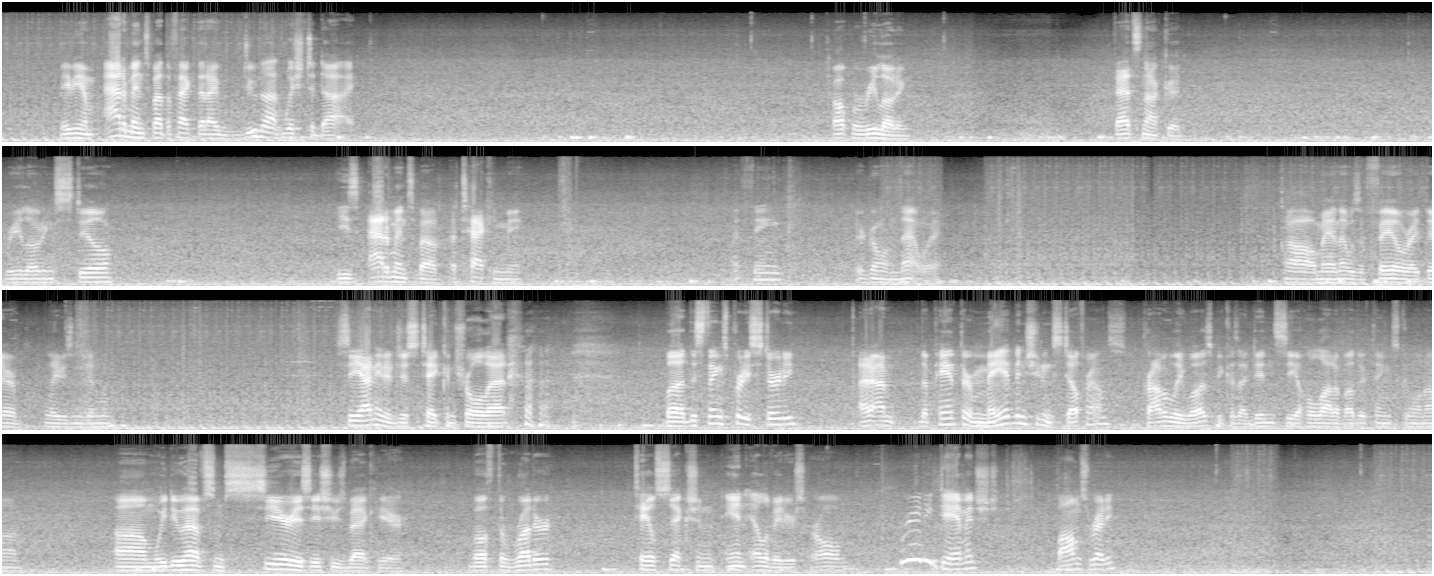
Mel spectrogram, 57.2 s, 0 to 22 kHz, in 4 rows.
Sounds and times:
Speech: 0.6s - 3.6s, 8.3s - 9.1s, 11.2s - 11.9s, 14.4s - 15.4s, 17.7s - 19.6s, 21.6s - 22.2s, 22.9s - 23.8s, 27.2s - 29.8s, 32.0s - 33.8s, 35.3s - 36.6s, 37.2s - 43.2s, 44.1s - 47.0s, 47.6s - 48.5s, 49.2s - 54.1s.

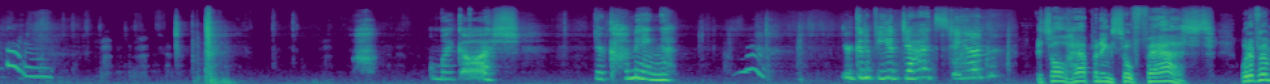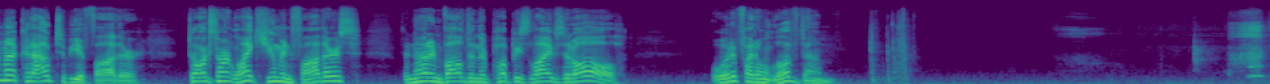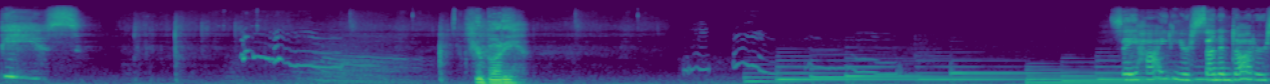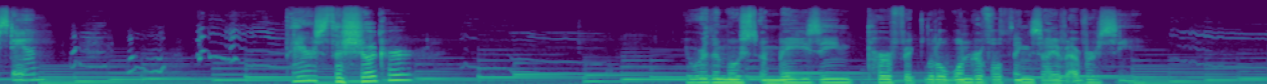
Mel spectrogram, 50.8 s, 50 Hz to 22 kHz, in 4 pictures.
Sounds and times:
Dog: 0.0s - 1.9s, 27.8s - 29.5s, 32.2s - 34.4s, 38.8s - 41.2s, 42.7s - 44.0s.

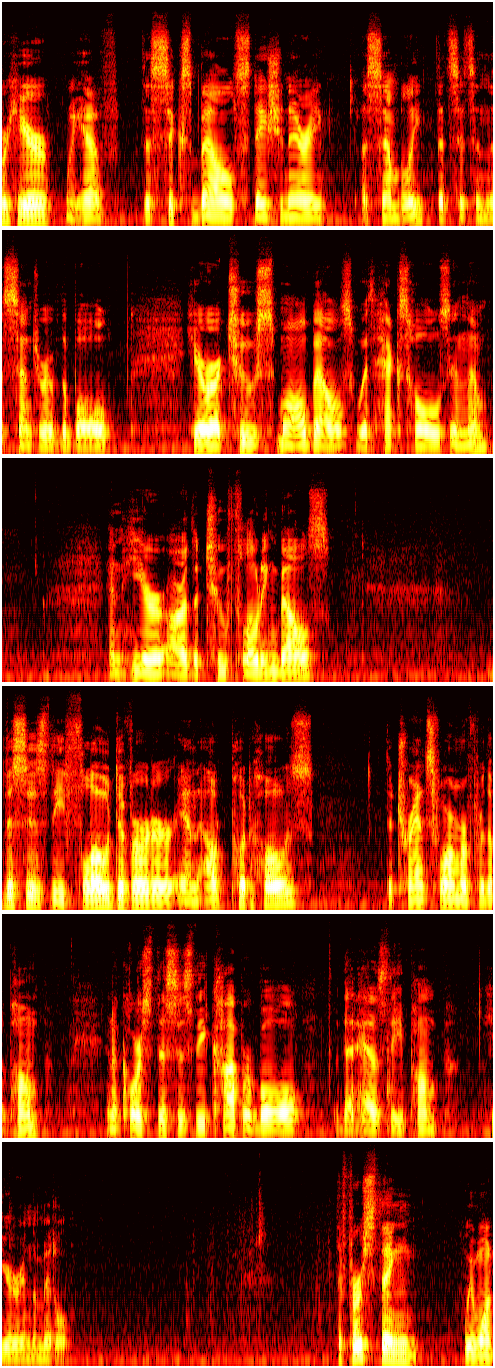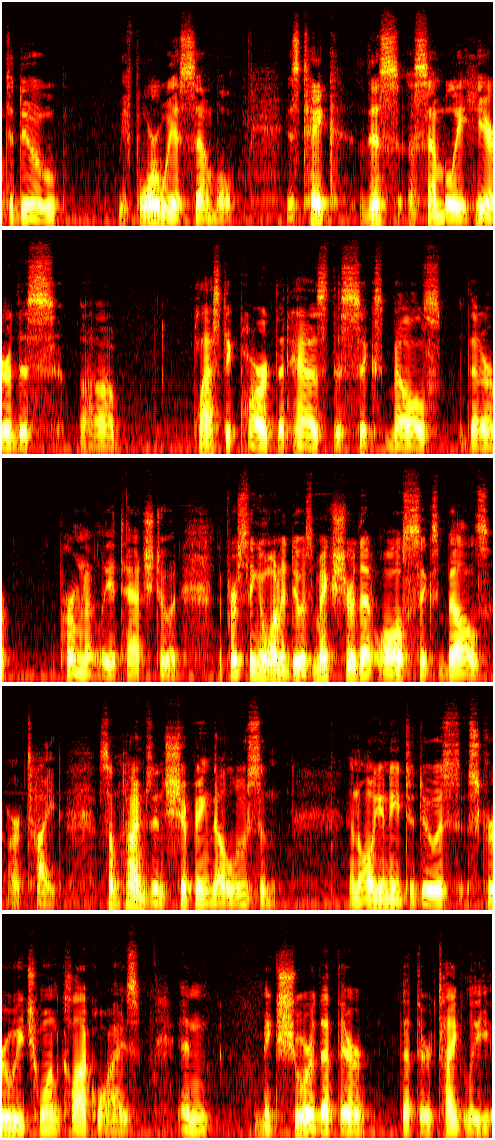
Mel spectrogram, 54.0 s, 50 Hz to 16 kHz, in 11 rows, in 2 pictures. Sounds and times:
Speech: 0.0s - 6.0s, 6.8s - 9.8s, 10.9s - 13.2s, 14.7s - 17.9s, 18.6s - 20.1s, 20.7s - 25.3s, 27.9s - 35.6s, 36.3s - 47.0s, 47.6s - 54.0s.

